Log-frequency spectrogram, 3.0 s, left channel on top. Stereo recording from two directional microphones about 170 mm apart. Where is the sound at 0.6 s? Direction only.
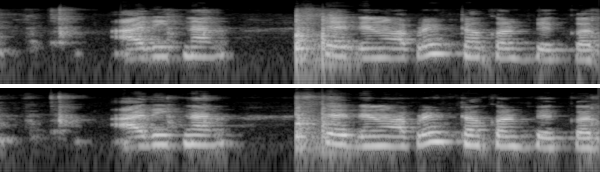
20° right (ahead or behind).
